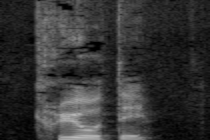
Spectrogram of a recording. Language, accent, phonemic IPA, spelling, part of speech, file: French, France, /kʁy.o.te/, cruauté, noun, LL-Q150 (fra)-cruauté.wav
- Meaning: 1. cruelty 2. a cruel act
